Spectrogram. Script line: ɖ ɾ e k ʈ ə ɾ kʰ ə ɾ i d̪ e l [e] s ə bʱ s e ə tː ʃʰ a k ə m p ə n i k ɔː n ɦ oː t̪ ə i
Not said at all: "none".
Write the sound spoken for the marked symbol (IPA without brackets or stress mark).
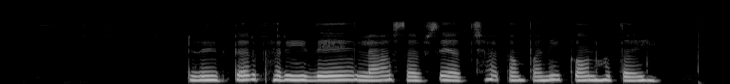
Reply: a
